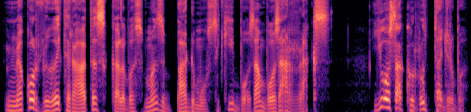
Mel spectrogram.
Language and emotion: Kashmiri, happy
